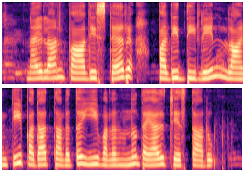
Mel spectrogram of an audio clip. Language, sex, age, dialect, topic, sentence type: Telugu, female, 41-45, Southern, agriculture, statement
